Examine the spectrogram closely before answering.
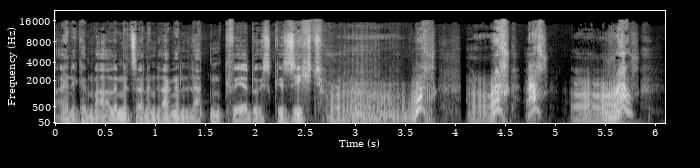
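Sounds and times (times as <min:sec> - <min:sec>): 
speech: 0:00.0 - 0:05.0
small dog growling and yapping: 0:03.0 - 0:05.9.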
